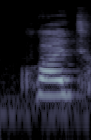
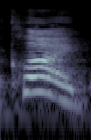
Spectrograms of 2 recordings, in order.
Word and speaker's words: Clyde: Clyde, what a nice name. It rhymes with slide.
